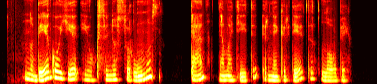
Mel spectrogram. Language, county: Lithuanian, Marijampolė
